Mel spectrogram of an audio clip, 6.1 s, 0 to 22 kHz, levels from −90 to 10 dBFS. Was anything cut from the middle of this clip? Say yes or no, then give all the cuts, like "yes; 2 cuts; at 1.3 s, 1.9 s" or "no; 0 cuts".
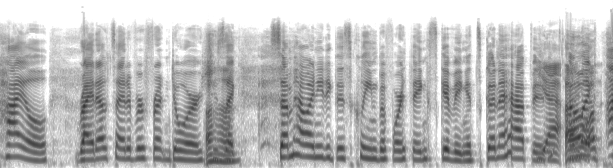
yes; 1 cut; at 3.3 s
